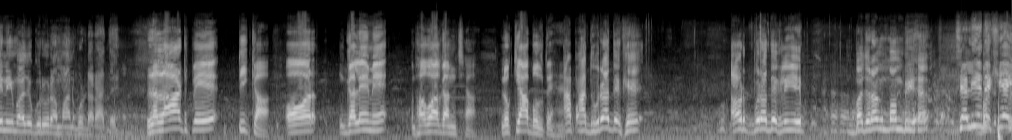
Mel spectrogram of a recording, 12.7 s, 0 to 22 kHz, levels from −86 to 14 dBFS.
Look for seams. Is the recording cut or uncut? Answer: uncut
